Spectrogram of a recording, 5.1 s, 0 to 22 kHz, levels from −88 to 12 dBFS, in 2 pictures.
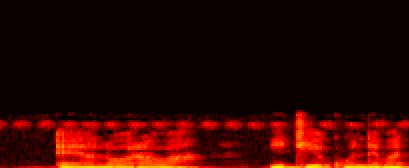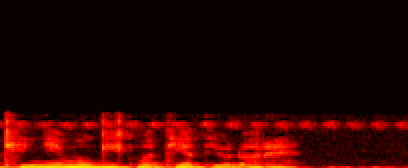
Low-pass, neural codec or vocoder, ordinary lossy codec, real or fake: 7.2 kHz; none; Opus, 64 kbps; real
